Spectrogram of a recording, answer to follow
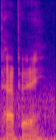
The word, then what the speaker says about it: Pape: And the other sort of surprises to me was it was Pape Madarsar, not Pap. But I mean, obviously you can kind of shorten it. I would see that, but he did pronounce it Pape.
